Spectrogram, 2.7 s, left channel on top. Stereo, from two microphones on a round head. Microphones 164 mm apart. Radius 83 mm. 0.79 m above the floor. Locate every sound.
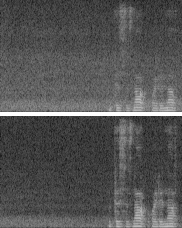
1.6 s a woman speaking: 15° right (ahead or behind), 3.5 m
